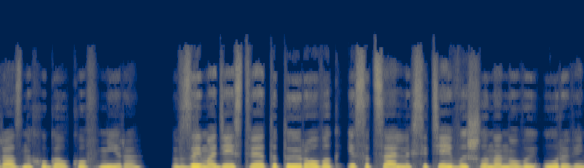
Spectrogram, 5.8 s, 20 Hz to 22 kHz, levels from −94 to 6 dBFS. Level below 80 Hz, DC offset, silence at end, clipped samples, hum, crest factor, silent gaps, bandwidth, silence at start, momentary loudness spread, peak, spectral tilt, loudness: -54 dBFS; under 0.1%; 0 s; under 0.1%; none; 14 dB; 1.51-1.70 s; 15.5 kHz; 0 s; 9 LU; 0 dBFS; -8 dB/octave; -15 LUFS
